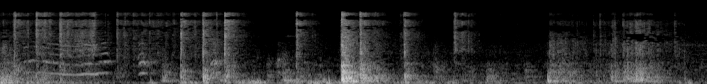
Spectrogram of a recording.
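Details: Belgian Malinois puppy in protection training, giving high, wavering whines with a rising-and-falling pitch, followed by short clattering bursts, scuffling and a man's voice calling French commands.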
